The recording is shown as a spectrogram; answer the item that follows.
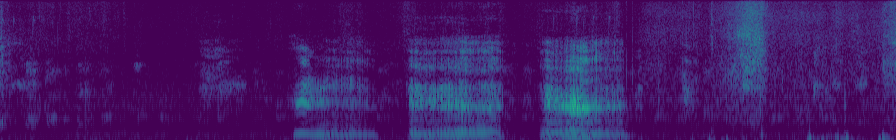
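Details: Puppy Saasi at play with her father, the dog Gladio: three rough, growly bursts, each under a second, in quick succession, deep and throaty with a harsher, higher edge on the last, then quiet rustling.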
